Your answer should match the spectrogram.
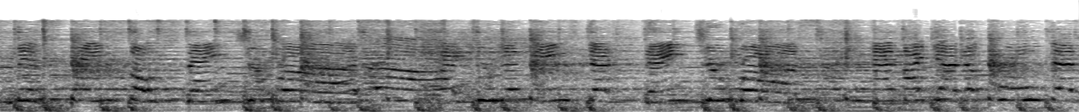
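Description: Loud live music: a woman singing into a handheld microphone over a backing track with a steady beat, in repeated melodic phrases.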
